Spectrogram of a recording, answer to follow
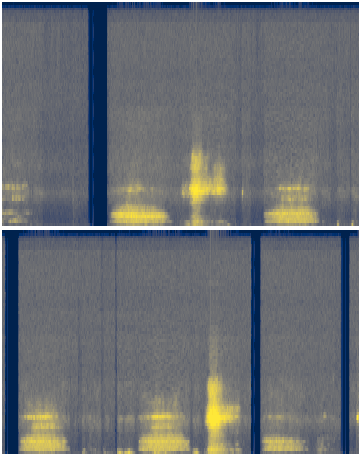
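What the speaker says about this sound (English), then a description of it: "Deep breathing." Slow, deep breaths during an exercise workout, a rhythmic series of strong inhales and exhales spaced a couple of seconds apart, close and breathy, with some faint noises in the pauses.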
